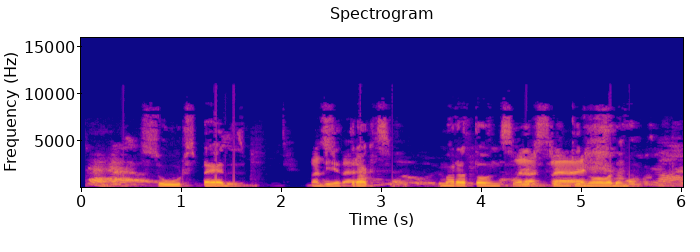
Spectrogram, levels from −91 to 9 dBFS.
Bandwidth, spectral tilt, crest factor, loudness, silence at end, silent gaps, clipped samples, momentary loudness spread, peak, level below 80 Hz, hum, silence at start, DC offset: 9 kHz; -6 dB/octave; 16 dB; -17 LUFS; 0 s; none; under 0.1%; 14 LU; 0 dBFS; -52 dBFS; none; 0.05 s; under 0.1%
